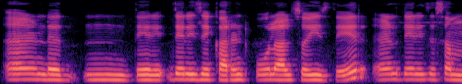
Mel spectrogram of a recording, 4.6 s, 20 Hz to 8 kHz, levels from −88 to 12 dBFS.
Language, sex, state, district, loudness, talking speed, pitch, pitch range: English, female, Haryana, Rohtak, -17 LUFS, 220 wpm, 185 Hz, 180-195 Hz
